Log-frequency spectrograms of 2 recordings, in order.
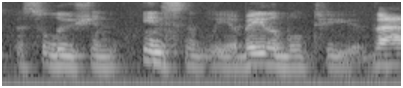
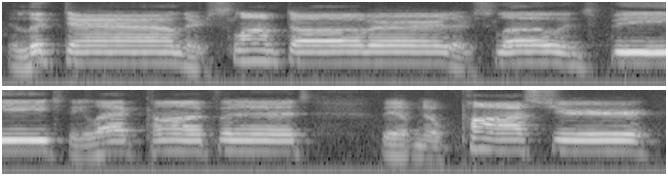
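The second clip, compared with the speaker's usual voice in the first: slow and deliberate; each phrase slowed right down; slow, heavy delivery; slower than usual. Shown as a demonstration. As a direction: drag it out slowly, like a slumped man. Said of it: "What is the physiology of a depressed person?".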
